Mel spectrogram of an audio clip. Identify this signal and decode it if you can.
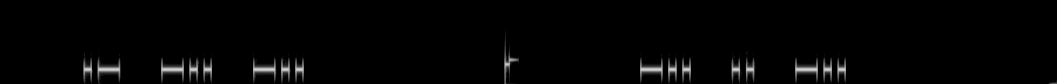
Morse code, heard as a keyed tone, about 17 wpm, spaced as for 12 wpm, 700 Hz. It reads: ADD DID
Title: 2x Character Spacing - Top 200 Words - 17wpm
